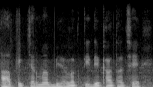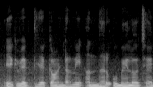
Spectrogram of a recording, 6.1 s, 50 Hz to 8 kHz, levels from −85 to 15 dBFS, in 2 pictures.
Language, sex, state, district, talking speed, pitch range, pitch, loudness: Gujarati, male, Gujarat, Valsad, 135 wpm, 120-140 Hz, 125 Hz, -18 LUFS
